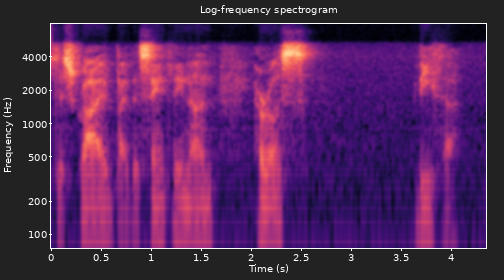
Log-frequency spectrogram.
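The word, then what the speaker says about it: Hrosvitha: If you subtract all that specifically belongs to Goethe, you come back to the Theophilus described by the saintly nun Heraus Vita.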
